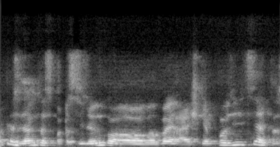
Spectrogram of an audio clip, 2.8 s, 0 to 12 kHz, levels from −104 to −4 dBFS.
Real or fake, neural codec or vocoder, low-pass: fake; codec, 24 kHz, 3.1 kbps, DualCodec; 10.8 kHz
